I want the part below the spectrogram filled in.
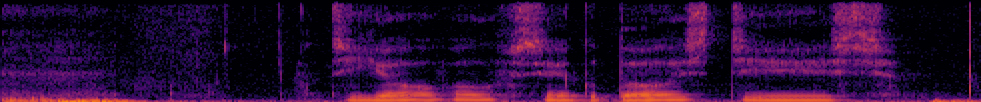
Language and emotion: Russian, sad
